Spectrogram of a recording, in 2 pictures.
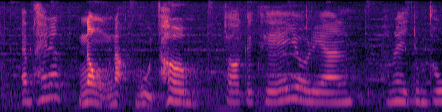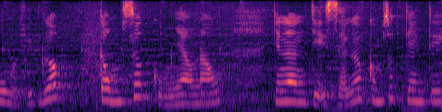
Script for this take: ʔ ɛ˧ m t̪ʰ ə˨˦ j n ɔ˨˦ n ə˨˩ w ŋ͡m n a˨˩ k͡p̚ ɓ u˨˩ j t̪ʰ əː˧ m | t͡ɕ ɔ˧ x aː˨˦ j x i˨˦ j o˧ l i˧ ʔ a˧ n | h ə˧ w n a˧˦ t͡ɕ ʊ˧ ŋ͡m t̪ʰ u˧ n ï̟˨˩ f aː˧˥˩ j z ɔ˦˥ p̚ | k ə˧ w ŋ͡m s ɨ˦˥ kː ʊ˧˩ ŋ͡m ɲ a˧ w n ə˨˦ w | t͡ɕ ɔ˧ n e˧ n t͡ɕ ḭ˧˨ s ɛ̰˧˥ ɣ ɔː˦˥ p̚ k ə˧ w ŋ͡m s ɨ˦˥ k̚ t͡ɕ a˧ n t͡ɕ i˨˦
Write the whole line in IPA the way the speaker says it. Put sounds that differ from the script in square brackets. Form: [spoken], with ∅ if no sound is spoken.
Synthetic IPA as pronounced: ʔ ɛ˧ m t̪ʰ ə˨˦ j n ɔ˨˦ n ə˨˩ w ŋ͡m n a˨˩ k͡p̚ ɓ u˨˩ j t̪ʰ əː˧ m | t͡ɕ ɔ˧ [k] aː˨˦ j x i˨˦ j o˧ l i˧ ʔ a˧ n | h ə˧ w n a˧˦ t͡ɕ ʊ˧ ŋ͡m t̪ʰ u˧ [m] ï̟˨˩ f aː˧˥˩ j [ɣ] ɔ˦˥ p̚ | k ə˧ w ŋ͡m s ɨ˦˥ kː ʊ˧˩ ŋ͡m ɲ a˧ w n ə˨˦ w | t͡ɕ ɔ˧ n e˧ n t͡ɕ ḭ˧˨ s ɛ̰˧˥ ɣ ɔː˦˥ p̚ k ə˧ w ŋ͡m s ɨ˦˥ k̚ t͡ɕ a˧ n t͡ɕ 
